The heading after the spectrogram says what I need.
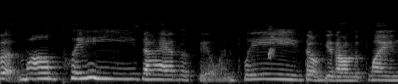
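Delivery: mock, put-on begging, pleading voice. Mother retelling her son pleading with her before her flight, imitating son begging. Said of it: "my son begging me".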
